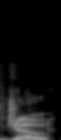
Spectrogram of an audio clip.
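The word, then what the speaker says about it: Jeod: It's Jode, like rhymes with bode.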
